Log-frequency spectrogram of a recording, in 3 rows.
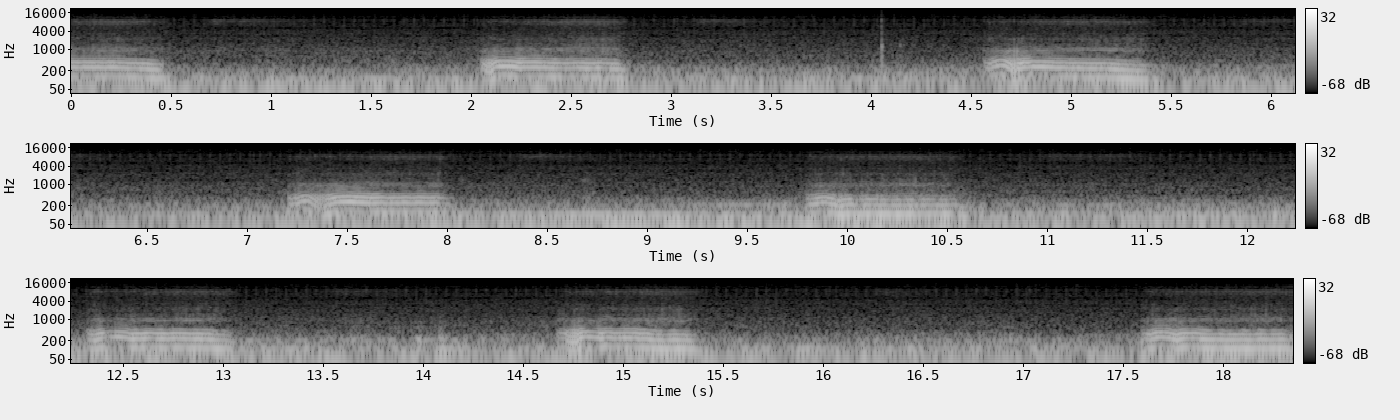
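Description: Soft, regular snoring, about 23 breaths a minute, each breath carrying a low rattling tone.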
